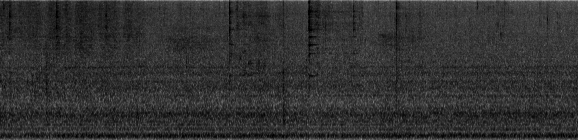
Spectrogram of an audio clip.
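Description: Chicken masala fries in oil while being stirred, giving a steady, dense sizzle with a low rumbling bed and occasional sharper scrapes, close and continuous.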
